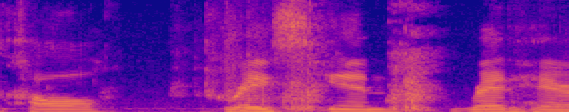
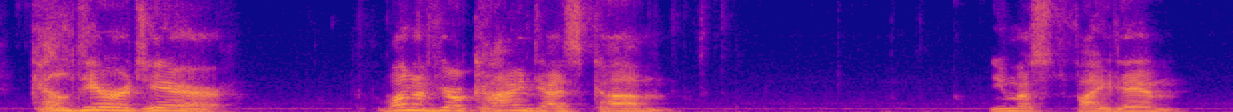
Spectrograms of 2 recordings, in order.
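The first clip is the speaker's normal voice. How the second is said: loud, raised, hollering giant voice; 5 semitones higher, 7 dB louder than usual. Narrating the scene, the speaker voices the fire giant yelling across the room. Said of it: "he yells to the other side of the room".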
